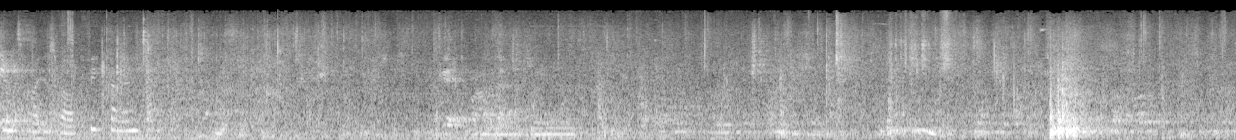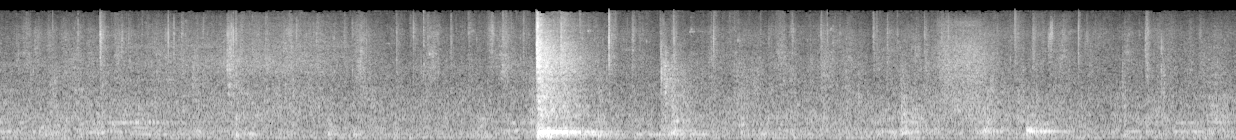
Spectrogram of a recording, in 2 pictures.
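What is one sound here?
Horses' hooves thud softly on a sandy floor.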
